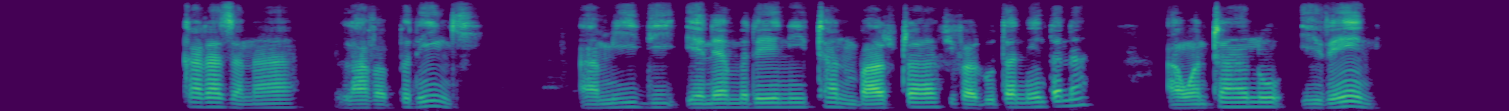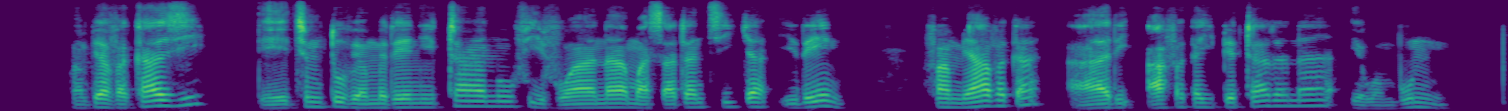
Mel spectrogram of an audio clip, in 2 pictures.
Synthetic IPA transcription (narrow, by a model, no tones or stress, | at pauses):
kaɾazanə | lavəpiɾiŋɡi̥ | amid̪ienamireniʈ͡ʂanumbaɾuʈ͡ʂəfivalut̪anent̪anə | awanʈ͡ʂanuiɾeni̥ | mampjavakazi | d̪̥et͡simit̪uvamiɾeniʈ͡ʂanufivuanəmasaʈ͡ʂant͡sikʲəiɾeni̥ | famiafakə | aɾiafakəipeʈ͡ʂaɾanəewambunini̥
